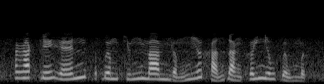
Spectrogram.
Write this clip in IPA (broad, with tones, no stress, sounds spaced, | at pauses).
ɣ a˦˥ k̚ ɗ e˧˥ ɣ ɛ˧˥ n | ɓ ə˧ m c ɨ˧˥ ŋ m aː˧ m j ə˨˩˨ m ŋ i˧˥ ə̯ x a˨˩˦ n ɗ a˨˩ ŋ x ə˧˥ j ɲ ə˧ w ɓ ə˨˩˨ w m ə˨˩ k̚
